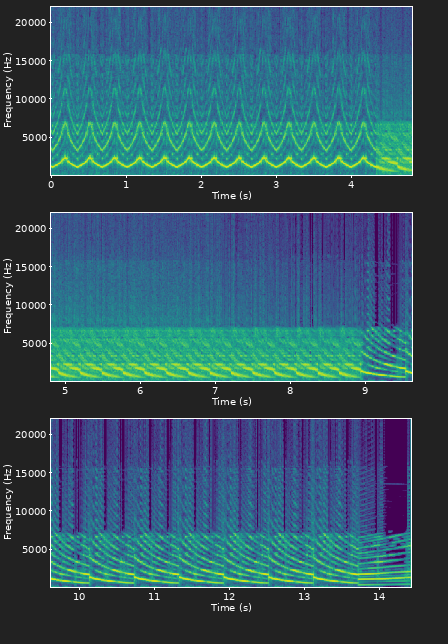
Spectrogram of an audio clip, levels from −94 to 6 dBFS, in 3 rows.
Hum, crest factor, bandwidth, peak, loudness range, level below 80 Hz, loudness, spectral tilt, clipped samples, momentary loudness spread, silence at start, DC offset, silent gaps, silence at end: none; 2 dB; over 20 kHz; 0 dBFS; 2 LU; -44 dBFS; -2 LUFS; 1 dB/octave; 10%; 3 LU; 0 s; under 0.1%; none; 0 s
